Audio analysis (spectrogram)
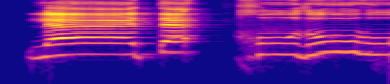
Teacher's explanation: حمزہ آ گیا تو یہاں پہ ہم نے جھٹکا دے کے پڑھیں گے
